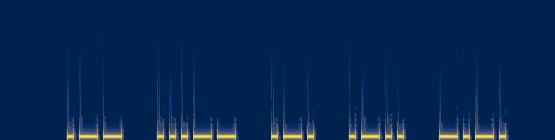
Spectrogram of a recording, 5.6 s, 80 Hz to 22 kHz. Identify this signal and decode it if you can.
Morse code, heard as a keyed tone, about 20 wpm, spaced as for 15 wpm, 700 Hz. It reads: W3RLC
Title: 147 Lesson 24g - Letter y - Call Signs 20wpm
